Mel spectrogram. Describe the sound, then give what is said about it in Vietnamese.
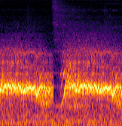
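Two women scream together in fright, a loud, sustained, shrill cry held at a steady pitch that briefly dips and thins midway before surging back. “Họ cùng kêu thét lên.”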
